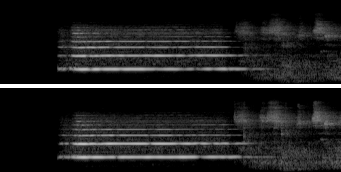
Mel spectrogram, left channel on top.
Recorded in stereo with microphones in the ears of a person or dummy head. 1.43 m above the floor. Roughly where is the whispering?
Right.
